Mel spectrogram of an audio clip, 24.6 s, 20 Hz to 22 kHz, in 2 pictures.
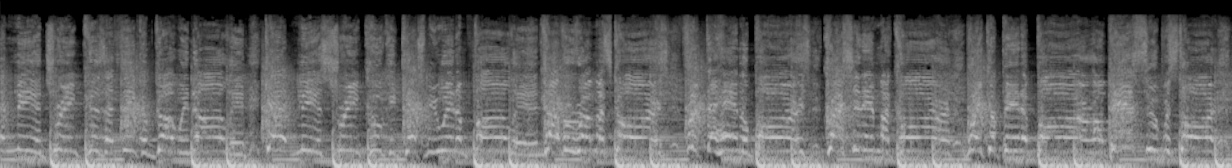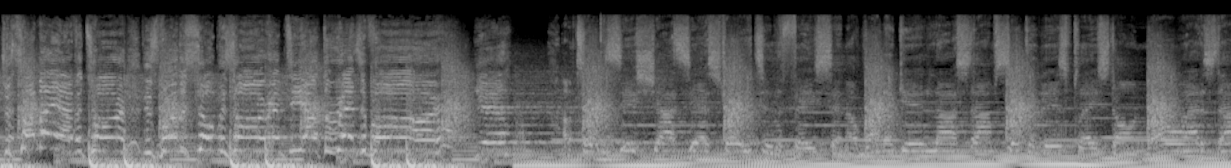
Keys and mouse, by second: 1.5 click, 2.6-3.6 drag, 4.3 click, 5.9 g, 17.8 click, 18.5 click, 20.1 g.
